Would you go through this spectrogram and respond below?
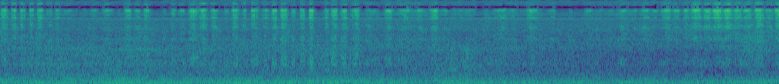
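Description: Graphite pencil shading a photo-realistic spoon drawing on paper, a steady close scratchy rubbing of fine strokes that continues without pause and with no voices.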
